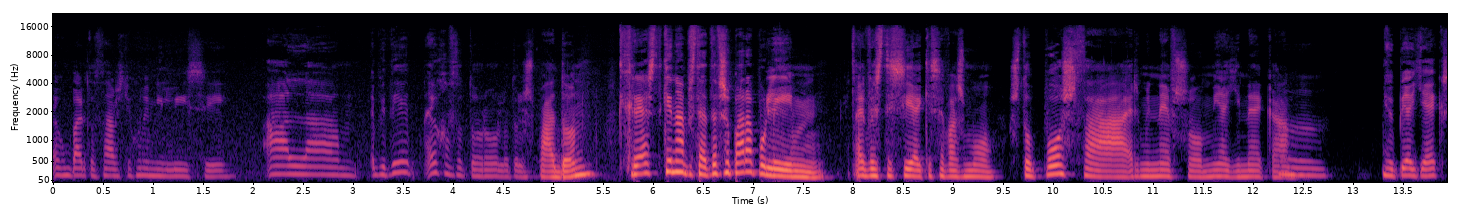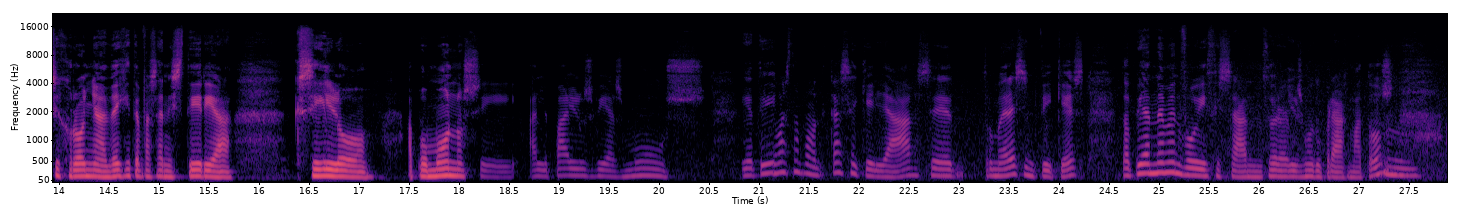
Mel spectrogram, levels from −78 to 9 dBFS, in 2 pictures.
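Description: A speech recording with two automatic gain faults. After "αυτό το ρόλο τέλο", around 4.5 s, the talker comes closer and the level jumps. At 4.75 s automatic gain falling begins. The gain control judges the input too loud and lowers its gain by about 15 dB, slowly, until 17.97 s. Voice and room noise sink together. At about 18 s the talker moves away and the input drops by about 20 dB. Automatic gain rising follows from 18.0 s to 27.67 s. The control now finds the input too quiet and lifts its gain by about 15 dB. The voice swells back gradually, and the room noise rises with it.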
